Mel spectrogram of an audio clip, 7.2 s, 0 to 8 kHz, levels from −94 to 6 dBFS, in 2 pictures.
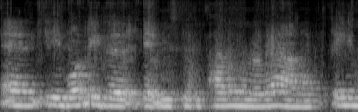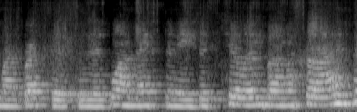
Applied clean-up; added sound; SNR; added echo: neural separator model SepFormer DNS4.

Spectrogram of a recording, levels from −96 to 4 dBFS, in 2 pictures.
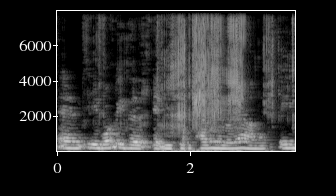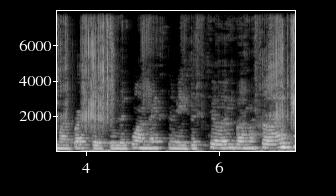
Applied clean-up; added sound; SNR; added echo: classical method WPE with log-MMSE.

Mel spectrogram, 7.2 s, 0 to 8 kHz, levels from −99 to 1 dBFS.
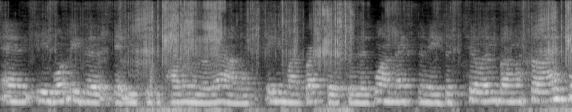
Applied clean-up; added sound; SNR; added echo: none; Squeak; 12 dB; reverberation time 0.6 s.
